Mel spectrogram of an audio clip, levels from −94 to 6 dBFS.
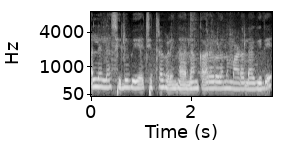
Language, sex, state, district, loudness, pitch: Kannada, female, Karnataka, Bidar, -12 LUFS, 185 Hz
